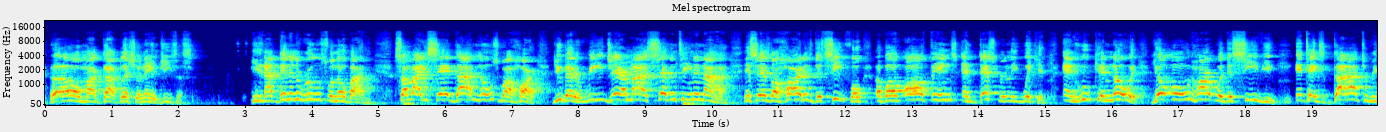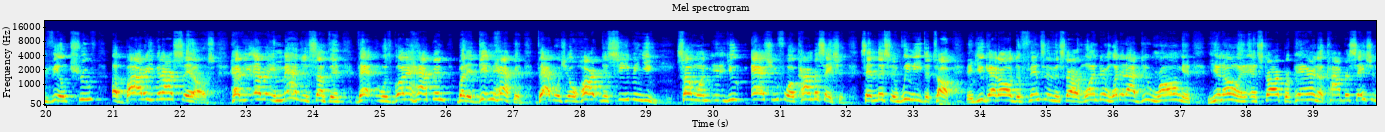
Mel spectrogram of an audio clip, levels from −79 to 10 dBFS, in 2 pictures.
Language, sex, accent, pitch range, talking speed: English, male, American, 215-280 Hz, 175 wpm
